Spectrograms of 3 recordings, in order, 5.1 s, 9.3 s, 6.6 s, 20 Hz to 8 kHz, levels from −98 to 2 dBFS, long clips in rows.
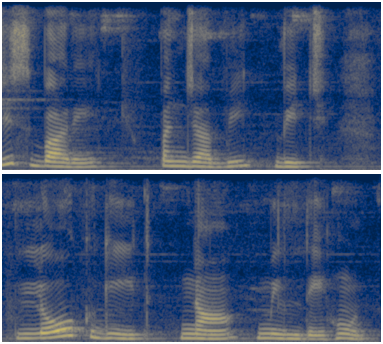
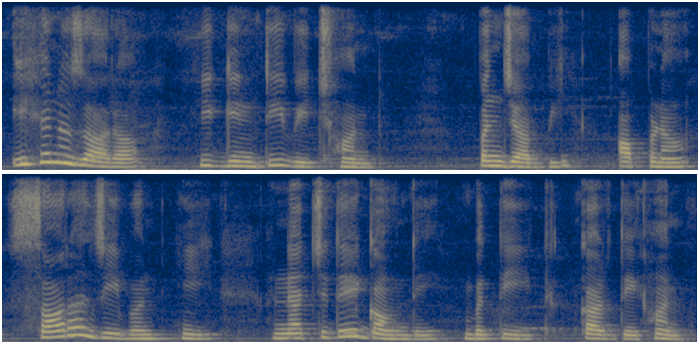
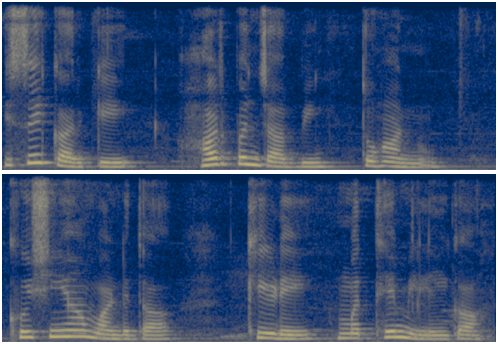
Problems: continuous background conversations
